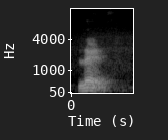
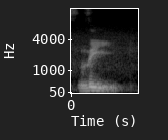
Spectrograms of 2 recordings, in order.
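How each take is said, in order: First: The word is pronounced as led. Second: The word is pronounced as leed. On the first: It names the metal element. "case of element, you have to pronounce this as led" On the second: It is the verb meaning to go toward. "This one is lead"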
